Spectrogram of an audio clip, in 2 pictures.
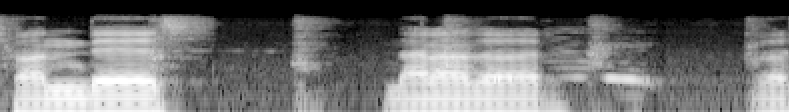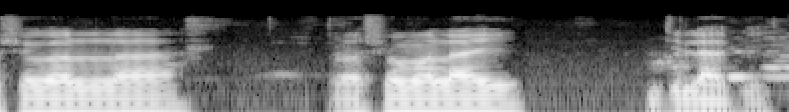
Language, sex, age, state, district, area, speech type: Bengali, male, 45-60, West Bengal, Uttar Dinajpur, urban, spontaneous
